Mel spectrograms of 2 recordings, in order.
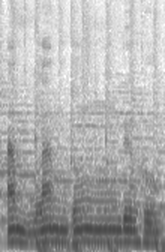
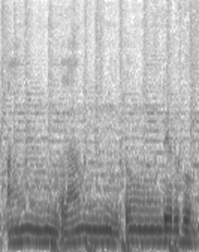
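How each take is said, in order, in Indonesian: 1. Bunyi m diucapkan jelas tanpa dengung sengau. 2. Bunyi m tersamar oleh dengung sengau. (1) "Yang benar adalah ... Jelas" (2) "itu berarti kan dengung atau samar ... itu yang salah"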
